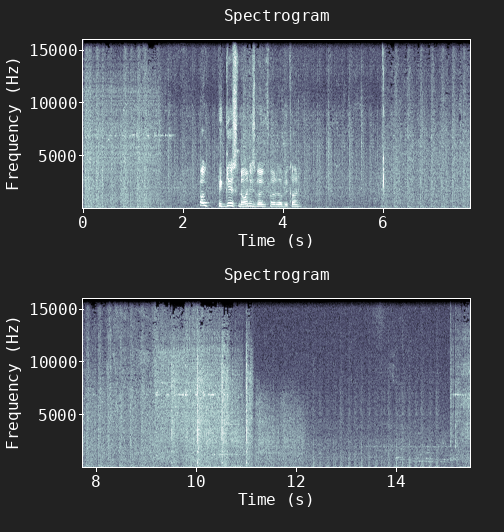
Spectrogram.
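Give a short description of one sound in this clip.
Guns fire in bursts.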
